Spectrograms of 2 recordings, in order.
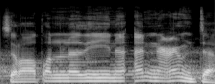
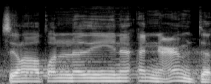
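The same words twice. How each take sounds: No difference in how they are said.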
